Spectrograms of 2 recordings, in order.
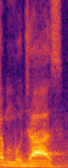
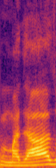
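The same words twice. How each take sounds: First: मुजाज with short "u" after the m; pesh on meem. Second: मजाज with short "a" after the m; zabar on meem. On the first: Scholar separating two lookalike words, मुजाज with a "u". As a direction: say "mu-" opening मुजाज. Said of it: "मुजाज मीम के पेश के साथ". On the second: Scholar separating two lookalike words, मजाज with an "a". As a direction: say "ma-" opening मजाज. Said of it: "मीम के ज़बर के साथ जो मजाज है". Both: Shown as a demonstration.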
